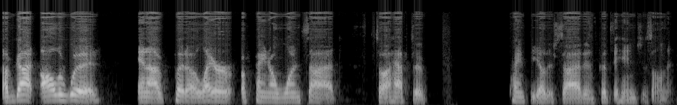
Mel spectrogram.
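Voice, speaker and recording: A woman's voice: sits low, fairly even intonation, unhurried, vocal fry, no room sound. A woman chatting casually as a podcast panelist, with a folksy way of talking. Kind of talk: casual chat.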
